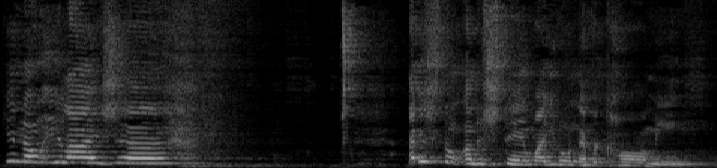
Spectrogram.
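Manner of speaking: lightly voiced complaining woman; quoting a woman. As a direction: whine it like a needy woman. Older woman quoted.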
